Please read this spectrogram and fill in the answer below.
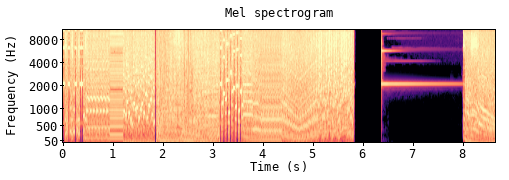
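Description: Very loud, distorted meme-edit mash-up of pop music and sound effects, a chaotic wall of sound with a swooping pitch sweep, that cuts off suddenly almost six seconds in. After a brief silence, a single high ding rings out and fades away.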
